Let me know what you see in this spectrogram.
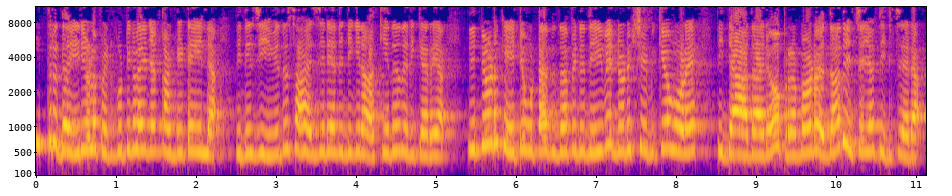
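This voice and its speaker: Using a cartoonish character voice, the speaker moves at a moderate pace with fairly even intonation. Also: woman, extremely high pitch for a woman. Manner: commanding, two-faced.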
